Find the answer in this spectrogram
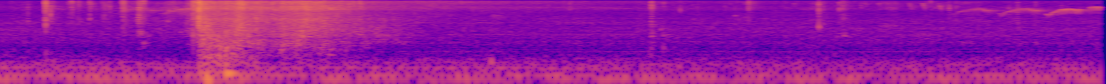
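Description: A cocker spaniel leaping into a swimming pool: one loud splash about a second and a half in that dies away over a second or so, then faint water sloshing as he swims.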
